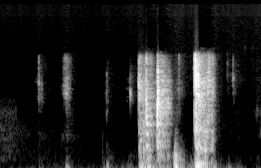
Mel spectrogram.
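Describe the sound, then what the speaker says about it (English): A die-cutting machine creaks and cracks as plates are cranked through it for card making, giving a few short, close, loud bursts of strained grinding with no talking. "I'll crank through, creak and crack. That's all quite normal."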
